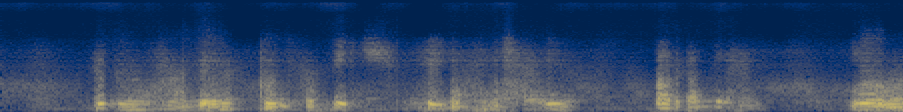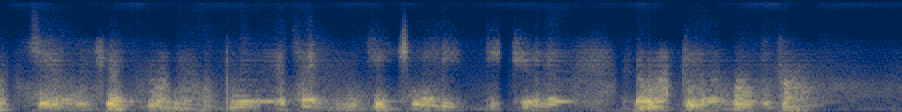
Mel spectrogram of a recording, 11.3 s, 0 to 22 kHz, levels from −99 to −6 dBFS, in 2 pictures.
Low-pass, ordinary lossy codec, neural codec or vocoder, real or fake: 19.8 kHz; none; codec, 44.1 kHz, 0.9 kbps, DAC; fake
